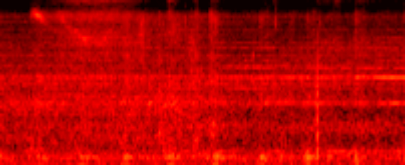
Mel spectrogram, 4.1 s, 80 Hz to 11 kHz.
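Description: Belgian NMBS M6 double-deck passenger train running past along the platform: a dense rumble of wheels and running gear with uneven swells and a click. A faint steady high-pitched squeal joins about three seconds in.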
